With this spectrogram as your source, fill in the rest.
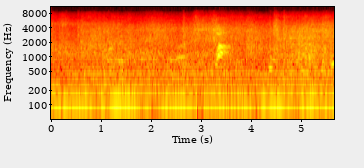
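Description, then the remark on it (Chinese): Sea water rushes steadily past a small boat on its way to Banana Island, a loud, unbroken wash of noise with wind buffeting and a low engine drone beneath; a voice briefly exclaims. “好吧，给你们听听大海的声音。”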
